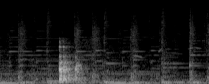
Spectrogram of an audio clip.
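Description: A single knock about half a second in, as a plastic jug of juice is set down on a stone countertop, over soft background music.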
